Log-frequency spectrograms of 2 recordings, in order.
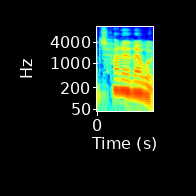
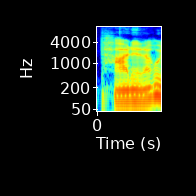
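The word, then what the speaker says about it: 茶禮: 그래서 차례라고 해야 되는데 만약에 이것을 차차를 쓰면 이거는 차례라고 읽으면 안 되고 표준국어 대사장 기준입니다 반드시 다래라고 읽어야 된다 라는 뉘앙스로 사전에 수록이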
